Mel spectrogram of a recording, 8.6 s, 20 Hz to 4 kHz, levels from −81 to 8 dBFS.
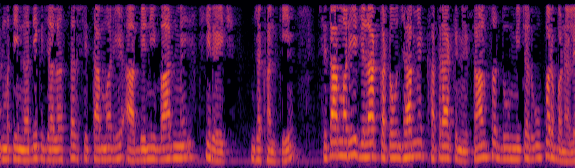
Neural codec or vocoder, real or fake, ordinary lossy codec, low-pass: none; real; none; 3.6 kHz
